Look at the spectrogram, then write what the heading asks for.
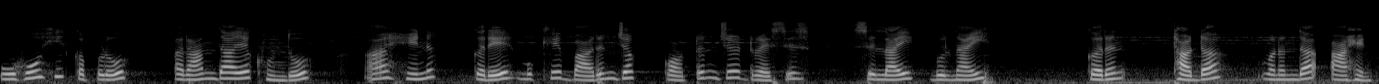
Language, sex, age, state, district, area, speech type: Sindhi, female, 18-30, Delhi, South Delhi, urban, spontaneous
